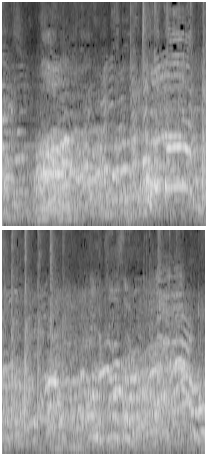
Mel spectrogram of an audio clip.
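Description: Many voices shouting and calling over one another on a rugby pitch during open play, with a couple of sharp knocks about three seconds in.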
